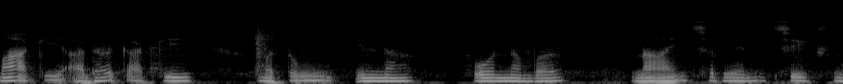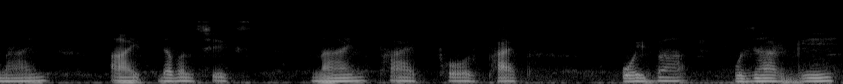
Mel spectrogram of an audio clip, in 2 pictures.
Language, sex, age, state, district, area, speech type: Manipuri, female, 45-60, Manipur, Kangpokpi, urban, read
